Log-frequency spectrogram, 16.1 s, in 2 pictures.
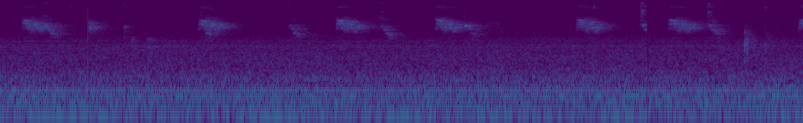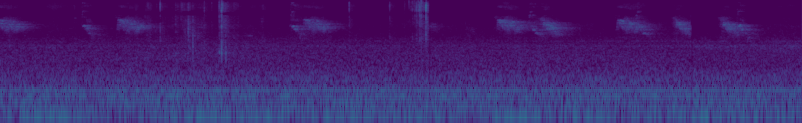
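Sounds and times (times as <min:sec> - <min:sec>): small birds chirping: 0:00.0 - 0:16.0
steady low hum: 0:00.0 - 0:16.0.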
